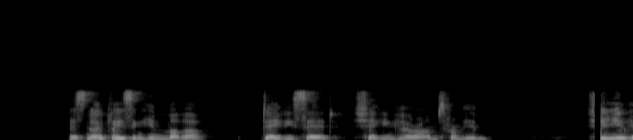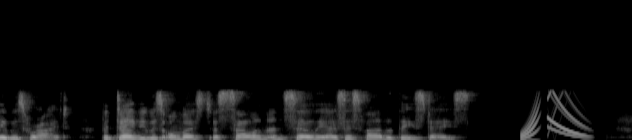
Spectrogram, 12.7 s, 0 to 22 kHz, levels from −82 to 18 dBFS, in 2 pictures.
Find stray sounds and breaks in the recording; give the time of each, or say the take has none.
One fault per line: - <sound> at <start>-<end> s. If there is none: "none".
- dropout at 5.9-6.0 s
- chirp at 11.5-12.3 s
